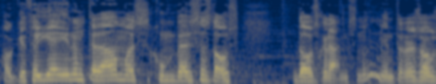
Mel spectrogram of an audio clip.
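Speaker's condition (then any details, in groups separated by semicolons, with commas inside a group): Spastic quadriplegic cerebral palsy; age 18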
